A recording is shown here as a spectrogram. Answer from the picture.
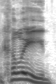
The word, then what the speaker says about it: Khalid: Is it Khalid or Khalid? – Khalid. – Oh!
